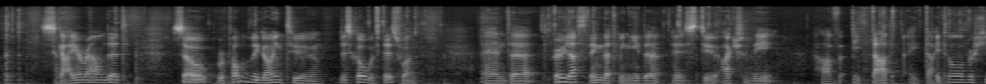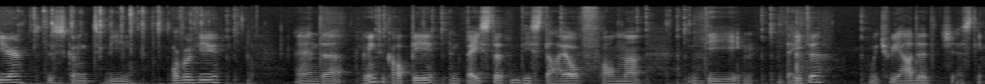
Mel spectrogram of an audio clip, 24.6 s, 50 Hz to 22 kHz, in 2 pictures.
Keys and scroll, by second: 6.9 super+c, 12.4-14.7 typing.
